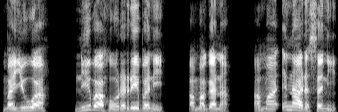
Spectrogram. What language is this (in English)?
Hausa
